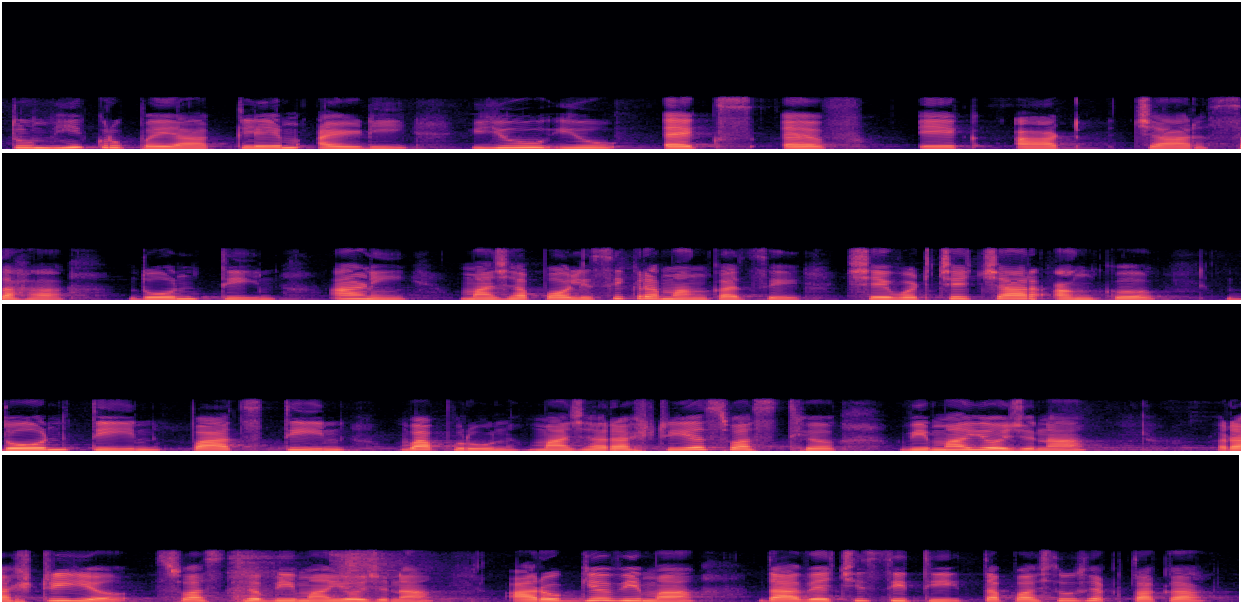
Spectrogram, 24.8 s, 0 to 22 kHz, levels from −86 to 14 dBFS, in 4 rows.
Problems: background sounds at intervals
